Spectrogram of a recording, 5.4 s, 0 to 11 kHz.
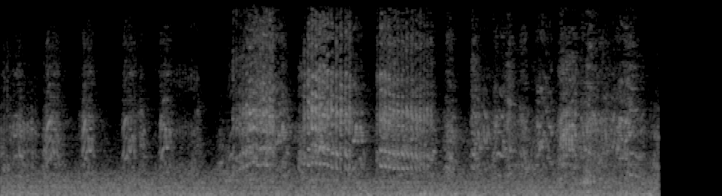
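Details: Crested myna (Acridotheres cristatellus), one of several perched birds, gives harsh, grating squawks in quick runs of broad noisy bursts over low rumble; Quequén River bank path, Necochea, Buenos Aires, Argentina, 13 July 2021.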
